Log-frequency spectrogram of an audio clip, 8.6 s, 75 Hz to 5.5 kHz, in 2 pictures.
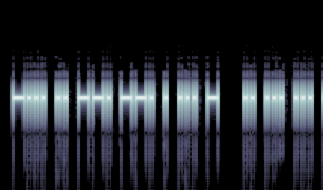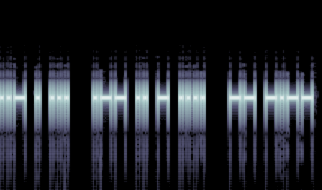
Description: Morse code, heard as a keyed tone, about 25 wpm, 600 Hz. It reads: BIGGEST ISSUES WITH MY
